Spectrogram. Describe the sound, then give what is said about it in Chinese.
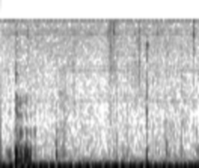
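Light footsteps tap along a corridor, a handful of soft, unevenly spaced steps after a duller thump at the start, heard alone against a quiet, slightly hissy background. “他等了好半天，终于走廊里传来了一阵脚步声，很轻。”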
